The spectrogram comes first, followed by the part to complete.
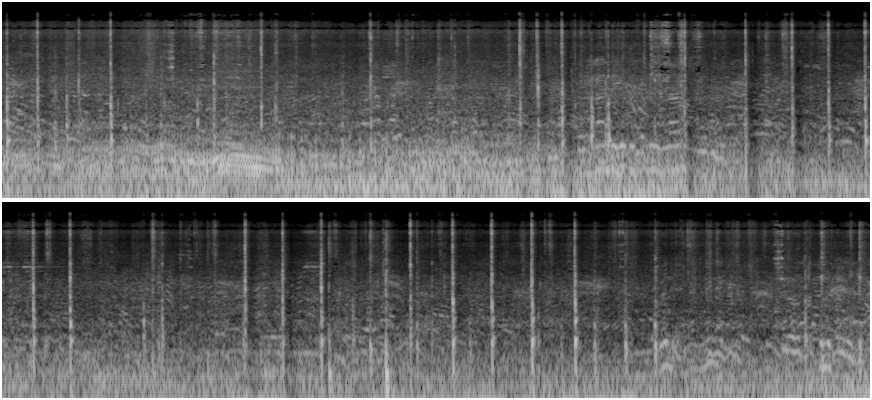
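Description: Large fish-cutting knife chopping diamond trevally into chunks on a wooden chopping block: a run of sharp chops, most distinct and about two a second in the second half.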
